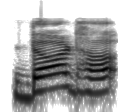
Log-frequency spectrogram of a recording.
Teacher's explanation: जिनके उच्चारण में जिह्वा की नोक झटके से नीचे गिरती है, वह उच्छिप्त फेंका हुआ ध्वनि कहलाती है।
